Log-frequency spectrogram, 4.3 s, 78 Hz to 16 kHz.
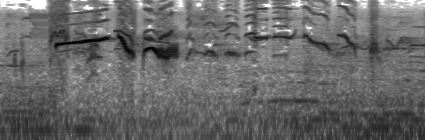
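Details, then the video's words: Oriental magpie-robin song used as training material: a long clear whistle rising around 0.5 seconds, then downslurred whistled notes and softer varied twittering phrases fading toward the end. "DENGAR KICAUAN JOSS INI"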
